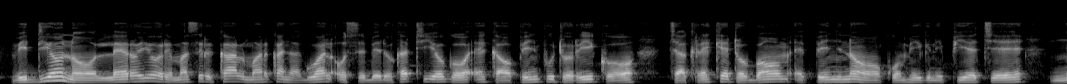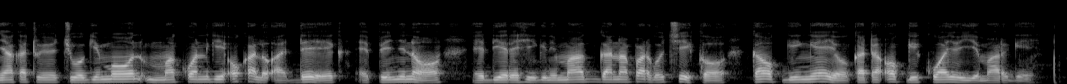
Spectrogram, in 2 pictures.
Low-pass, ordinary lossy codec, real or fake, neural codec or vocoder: 7.2 kHz; none; real; none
